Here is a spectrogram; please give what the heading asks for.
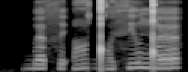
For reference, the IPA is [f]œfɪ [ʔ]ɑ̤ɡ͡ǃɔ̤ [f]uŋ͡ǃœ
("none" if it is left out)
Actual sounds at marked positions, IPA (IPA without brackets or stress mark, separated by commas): b, ʔ, fʲ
